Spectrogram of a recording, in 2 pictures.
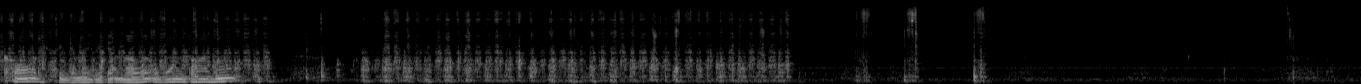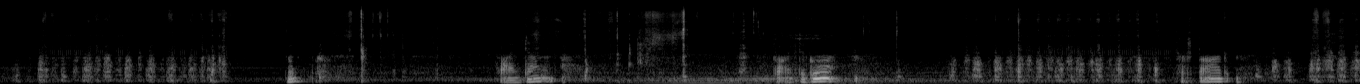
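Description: A coin scratches rapidly across a scratch card.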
